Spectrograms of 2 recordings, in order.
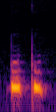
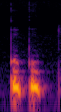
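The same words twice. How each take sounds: The two takes are said the same way.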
